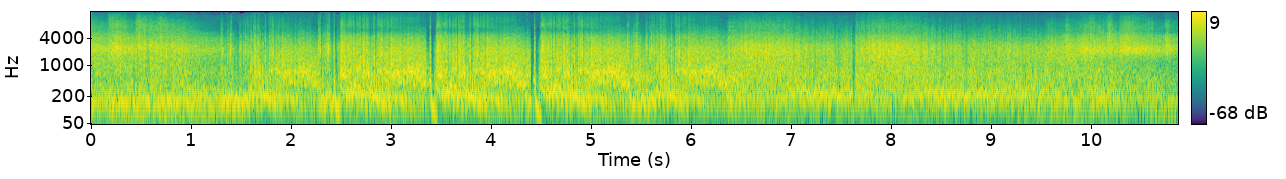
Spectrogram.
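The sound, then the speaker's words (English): Artillery firing and explosions from a tank battle scene in a 1970 war film, a dense, loud, continuous rumble punctuated by many sharp blasts. “in a wonderfully staged action scene by director Franklin J. Schaffner, Patton and Rommel fight. Commence firing. Fire at will.”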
